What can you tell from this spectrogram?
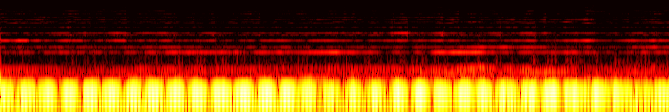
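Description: Quiet background score: a low sustained drone that pulses about three times a second, with faint steady high tones above it.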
